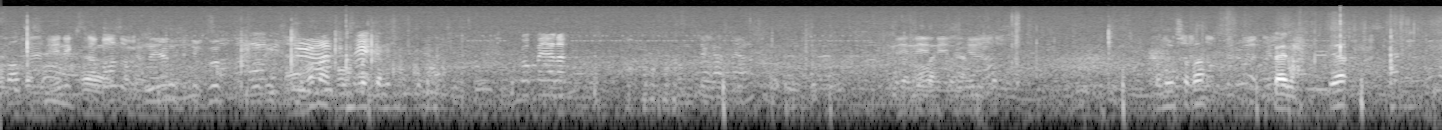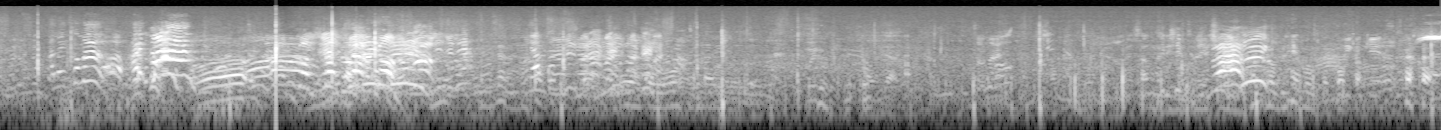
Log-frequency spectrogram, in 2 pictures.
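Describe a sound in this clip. Young men shout and call to each other outdoors across an open field.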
